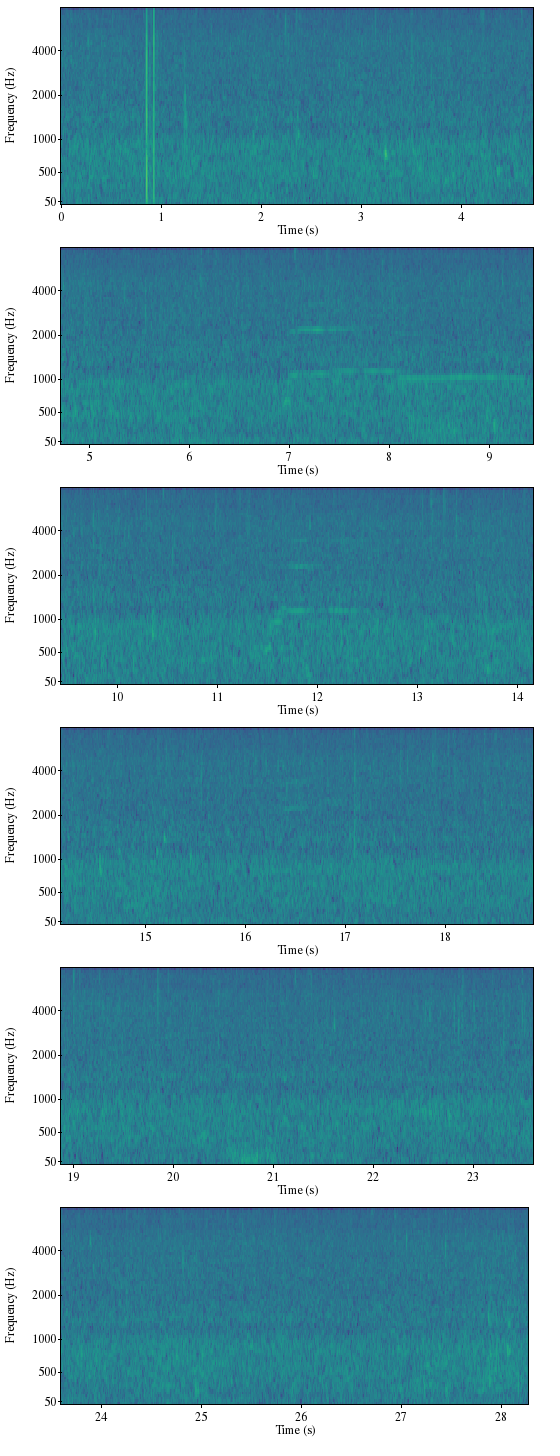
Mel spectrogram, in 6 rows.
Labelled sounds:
7.0	7.4	humpback whale, 2.0 to 2.3 kHz
8.1	8.9	humpback whale, 0.81 to 1.1 kHz
11.5	12.0	humpback whale, 0.88 to 2.4 kHz

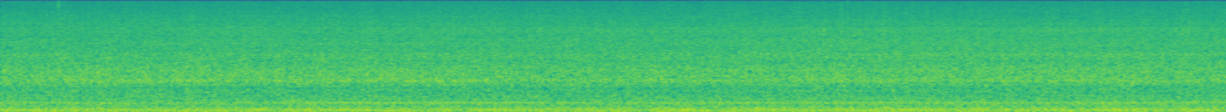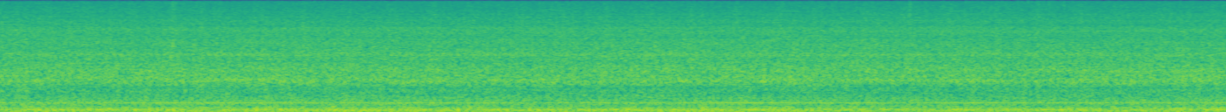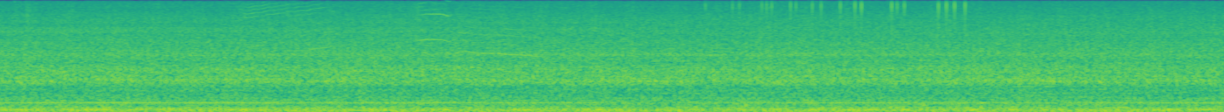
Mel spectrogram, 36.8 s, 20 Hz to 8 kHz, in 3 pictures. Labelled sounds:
27.5	27.8	killer whale, Bigg's (transient), 5.8 to 6.5 kHz
29.5	29.9	killer whale, Bigg's (transient), 1.7 to 1.8 kHz

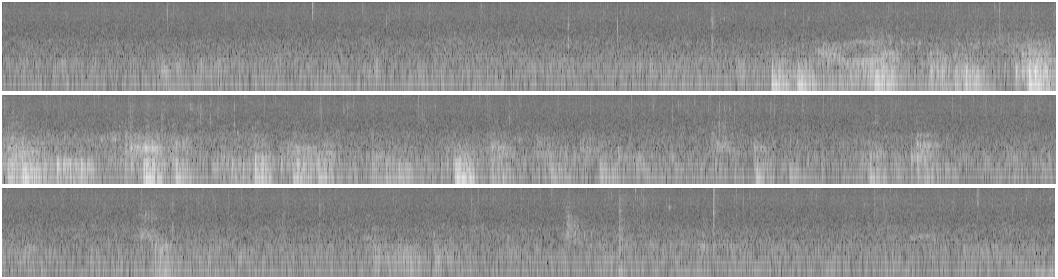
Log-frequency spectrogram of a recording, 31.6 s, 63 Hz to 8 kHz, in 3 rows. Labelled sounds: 8.4	8.7	humpback whale, 0.78 to 1.0 kHz

